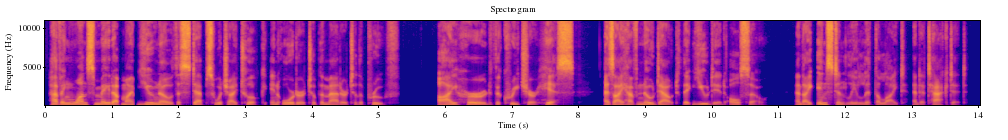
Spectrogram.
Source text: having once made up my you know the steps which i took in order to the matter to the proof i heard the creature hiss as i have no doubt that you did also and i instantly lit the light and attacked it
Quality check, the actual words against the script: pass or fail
pass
